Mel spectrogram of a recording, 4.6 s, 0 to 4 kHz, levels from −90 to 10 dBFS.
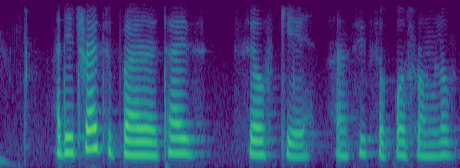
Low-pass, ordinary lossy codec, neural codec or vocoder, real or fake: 3.6 kHz; Opus, 24 kbps; none; real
